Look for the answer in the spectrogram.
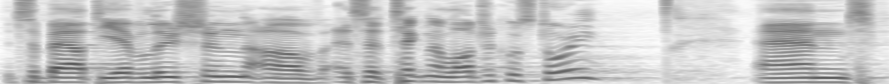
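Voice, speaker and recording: A man's voice: a little high, normal speed. A middle-aged man giving a casual, enthusiastic conference talk, with plenty of fillers. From Australia. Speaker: conference speaker. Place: large conference hall. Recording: long hall reverb.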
